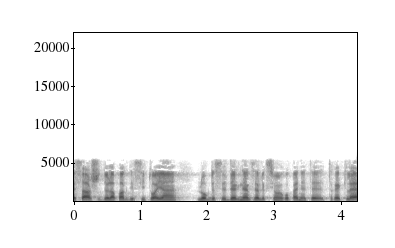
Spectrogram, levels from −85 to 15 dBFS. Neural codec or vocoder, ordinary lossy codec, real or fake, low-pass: none; AAC, 48 kbps; real; 5.4 kHz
